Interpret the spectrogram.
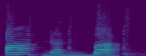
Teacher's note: Bunyi plosif atau bunyi letupan seperti Huruf Pa dan ba Ya seperti ada letupan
